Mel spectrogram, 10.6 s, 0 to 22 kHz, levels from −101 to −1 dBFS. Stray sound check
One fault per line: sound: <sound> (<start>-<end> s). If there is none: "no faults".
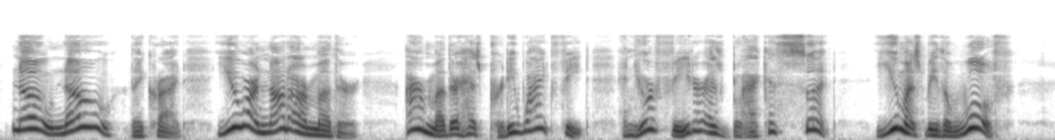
no faults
